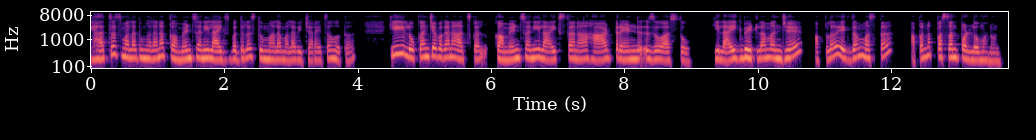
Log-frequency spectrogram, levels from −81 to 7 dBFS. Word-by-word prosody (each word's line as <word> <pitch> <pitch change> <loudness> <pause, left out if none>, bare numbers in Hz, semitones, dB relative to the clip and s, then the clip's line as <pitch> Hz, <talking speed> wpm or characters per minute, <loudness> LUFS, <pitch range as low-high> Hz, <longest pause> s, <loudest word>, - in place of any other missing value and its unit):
ह्यातच 200 +9 -1
मला 220 -2 +2
तुम्हाला 205 -1 +1
ना 245 - +2
कमेंट्स 205 +1 0
आणि 210 0 +3
लाइक्स 185 -2 +1
बद्दलच 200 +4 -2
तुम्हाला 185 -2 -1
विचारायचं 175 +1 -6
होतं, 175 -3 -4 0.5
की 295 +1 +3
लोकांचे 230 +2 +2
बघा 225 -1 0
ना 225 -3 +1
आजकाल 195 0 -4 0.2
कमेंट्स 195 +3 +1
आणि 215 +1 +2
लाइक्सचा 190 +2 -1
ना 195 +1 -1
हा 180 0 +1
ट्रेंड 195 -2 +1 0.2
जो 195 +1 0
असतो, 175 -1 -3 0.4
की 195 -1 0
लाइक 190 +4 +2
भेटला 210 -1 +4
म्हणजे 215 - +2 0.2
आपलं 190 +8 -2
एकदम 220 -2 +2
मस्त, 215 +1 -2 0.4
आपण 210 - -2
ना 260 - 0
पसंत 230 0 +3
पडलो 180 -4 +2
म्हणून. 170 -2 -5
200 Hz, 155 wpm, -23 LUFS, 185-220 Hz, 0.5 s, भेटला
